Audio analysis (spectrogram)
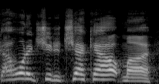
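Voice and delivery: high, put-on eager voice; excited fanboy. Evicted man showing officer his setup, excited imitation. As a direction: show it off like a gushing admirer.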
